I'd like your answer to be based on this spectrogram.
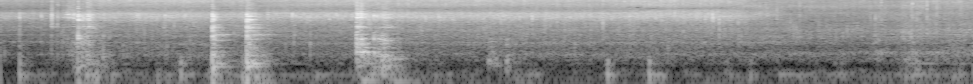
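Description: Carrots, peas, turnip and spring onion greens being stirred into meat frying in a pot in a rural kitchen in northern Pakistan, a steady sizzle broken by several sharp scraping stirs.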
